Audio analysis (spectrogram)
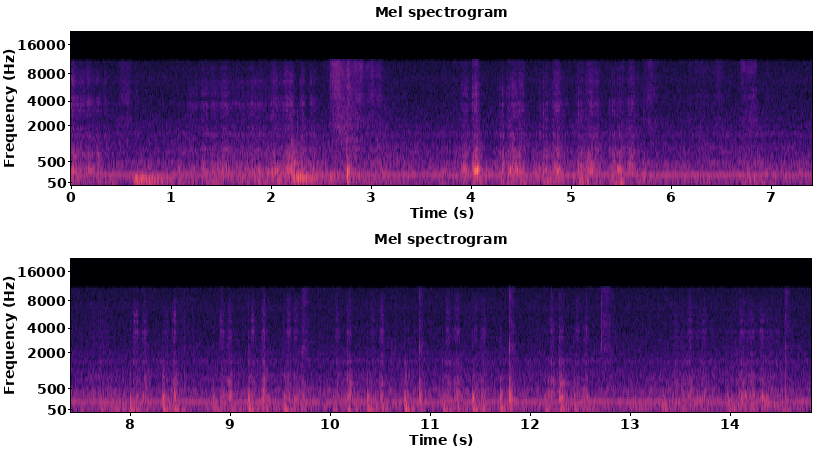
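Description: A clear-barrel gel ink pen draws fine strokes over a pencil figure on a flat white paper sheet resting on a desk, tracing the drawing in ink. Soft, dry scratching and rubbing of the nib on paper comes in short, uneven bursts with a few sharper ticks, over a steady low hum.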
